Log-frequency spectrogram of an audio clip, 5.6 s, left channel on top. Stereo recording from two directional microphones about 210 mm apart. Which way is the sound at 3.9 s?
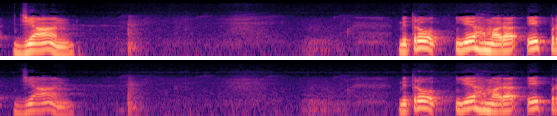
30° left (ahead or behind).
